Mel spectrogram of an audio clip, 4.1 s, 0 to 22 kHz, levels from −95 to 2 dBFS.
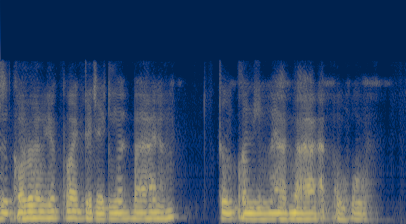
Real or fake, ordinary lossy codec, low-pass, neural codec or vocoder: fake; none; 7.2 kHz; codec, 16 kHz, 1 kbps, FreqCodec, smaller model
